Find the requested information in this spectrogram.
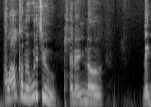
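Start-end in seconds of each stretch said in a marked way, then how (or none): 0.1-1.1 eager. Retold or imitated. Eager to tag along.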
